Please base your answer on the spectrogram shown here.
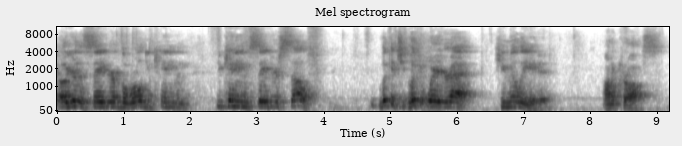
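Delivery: high, sneering mockery of the crowd; mocking taunt. Crowd jeering at Jesus on the cross, high mocking taunt. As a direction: taunt him like a jeering bystander. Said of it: "the derision and the mocking, the mocking tones".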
